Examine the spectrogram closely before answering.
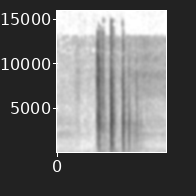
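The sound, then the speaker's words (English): A single die, rolled in a tabletop game roll-off, clatters across a hard surface, a few sharp clicks that bounce quicker and quieter before settling, with no voices over it. “You two roll off. I want to know who got the lowest. One dice.”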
